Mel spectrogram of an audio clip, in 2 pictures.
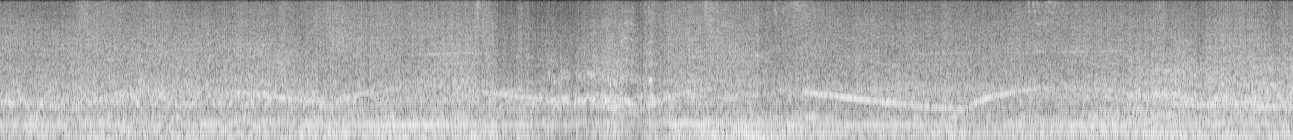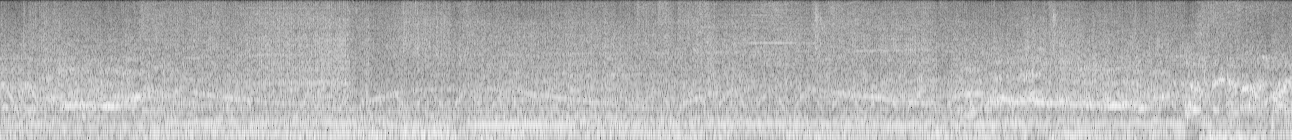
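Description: A powerful car engine roars at high speed.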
